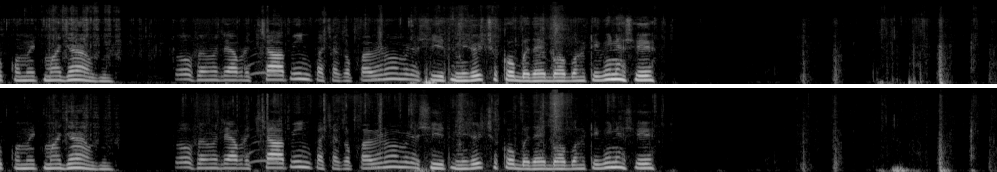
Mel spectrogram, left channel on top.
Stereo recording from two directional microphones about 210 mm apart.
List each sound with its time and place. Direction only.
0.0 s speech: centre (ahead or behind)
4.3 s speech: 20° right (ahead or behind)
4.6 s speech: 10° left (ahead or behind)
